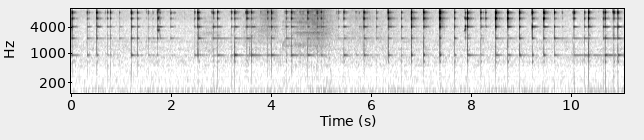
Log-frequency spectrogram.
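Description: A clear stemless glass wine tumbler, hollow and nearly empty with a little wine left, is held in both hands and tapped on its sides with fingernails. Quick, bright clinks come in an irregular stream, each leaving a faint, steady glassy ring over a low background hum, with a brief soft rustle midway. The taps grow sharper and more distinct in the second half.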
